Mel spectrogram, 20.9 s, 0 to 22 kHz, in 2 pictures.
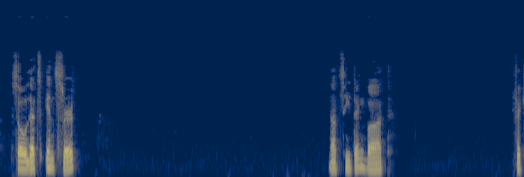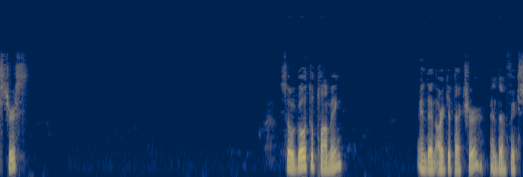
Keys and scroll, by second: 15.5 F1.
